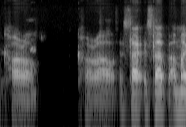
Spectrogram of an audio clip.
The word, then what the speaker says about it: Coral: That's a lovely name, Coral. Coral. Is that am I pronouncing that right? Coral? Coral, yeah.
